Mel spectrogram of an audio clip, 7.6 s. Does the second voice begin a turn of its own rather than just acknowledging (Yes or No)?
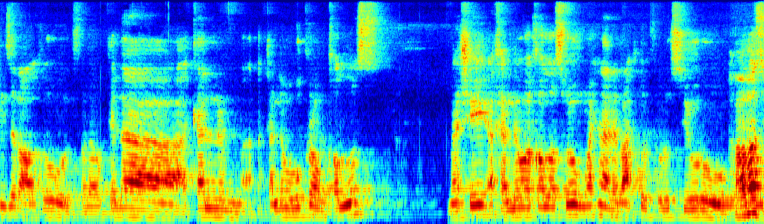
Yes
